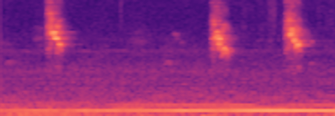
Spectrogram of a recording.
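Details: Urban birds: one high chirp, a pause, then two more close together, each a brief downward-sliding note, with a loud steady low hum throughout.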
